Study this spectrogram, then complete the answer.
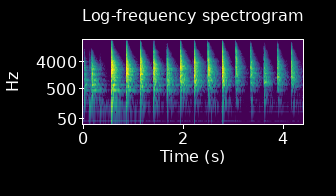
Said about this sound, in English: it pounds the lower half of the kettle from a misshapen bowl into a smooth, round sphere. The rest, Patrick will hammer by hand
